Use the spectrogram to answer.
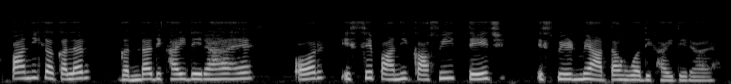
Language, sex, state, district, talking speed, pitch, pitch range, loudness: Hindi, female, Bihar, Araria, 165 wpm, 245 Hz, 220-275 Hz, -24 LUFS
